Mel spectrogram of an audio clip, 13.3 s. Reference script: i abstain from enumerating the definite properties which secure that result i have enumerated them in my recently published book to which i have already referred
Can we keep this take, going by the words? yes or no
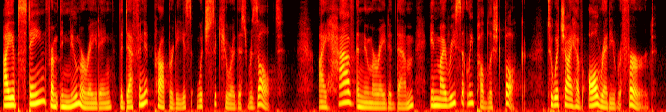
no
